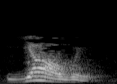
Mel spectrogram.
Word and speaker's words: Yahweh: In the Hebrew it appears as J-H-W-H. And the proper pronunciation is probably Yahweh. Yahweh. In fact, the pronunciation Jehovah did not occur until the year 1518, when it occurred in a Roman Catholic book, just a year after Luther had nailed his theses in Wittenberg.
